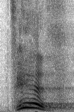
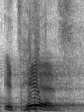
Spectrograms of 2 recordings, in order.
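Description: First: "his" hit higher and punched; emphatic repeat. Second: Said in the usual way. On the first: Real, not acted. Pastor repeating the point to men, stressing "his" high. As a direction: lift and punch the word "his". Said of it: "repeated for emphasis". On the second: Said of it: "first of a repeated line".

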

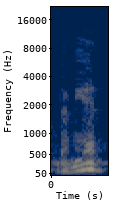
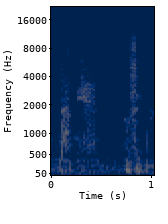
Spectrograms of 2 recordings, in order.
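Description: First: Soft, sorrowful call of a name; sad voice. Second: Much softer, grieving call; sad voice. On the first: Preacher showing the king's sad call. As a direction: call his name with grief. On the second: Preacher demonstrating the king's sad call. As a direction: barely voice the name in sorrow. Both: Shown as a demonstration. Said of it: "así, ponga voz triste".

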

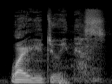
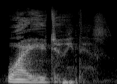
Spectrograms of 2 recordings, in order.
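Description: First: Said in the usual way. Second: Whispered in disbelief; awed whisper. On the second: Retold or imitated. The man whispering his amazement at the bishop's mercy. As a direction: breathe the question in wonder.

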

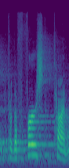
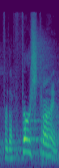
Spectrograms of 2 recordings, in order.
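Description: First: Said in the usual way. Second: Slow down and lean hard on "first"; stress on FIRST. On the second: Retold or imitated. Pastor repeats a mom's testimony for emphasis, stressing "first". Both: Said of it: "listen to this".

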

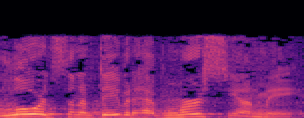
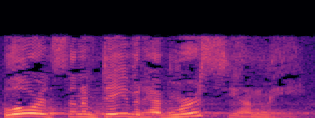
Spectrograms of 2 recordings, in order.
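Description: First: High, loud plea from the roadside; begging cry for mercy; beggar crying out. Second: Much higher, louder desperate shout. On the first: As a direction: call out to be heard over the crowd. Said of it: "crying out". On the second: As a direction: shout over the crowd hushing you. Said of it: "he would shout all the louder". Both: Retold or imitated.

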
